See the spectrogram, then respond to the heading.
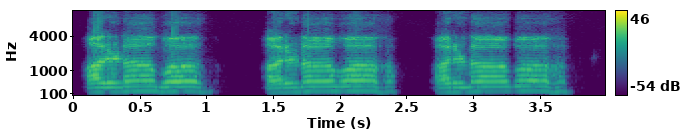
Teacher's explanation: ह आधी मात्रा के साथ बोला जाएगा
